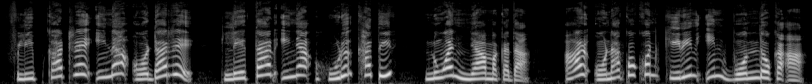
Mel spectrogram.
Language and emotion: Santali, angry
